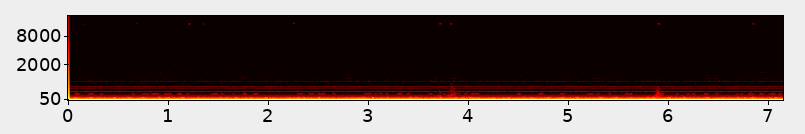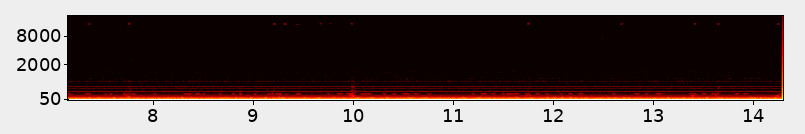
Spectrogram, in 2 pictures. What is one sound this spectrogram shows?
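A marching band plays brass and drums outdoors, faint and far off.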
